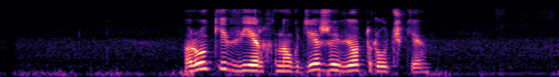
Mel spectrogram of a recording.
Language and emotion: Russian, neutral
